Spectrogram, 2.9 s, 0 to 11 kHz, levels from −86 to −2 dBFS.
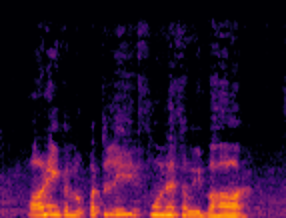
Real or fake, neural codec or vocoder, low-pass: fake; codec, 16 kHz in and 24 kHz out, 1.1 kbps, FireRedTTS-2 codec; 9.9 kHz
